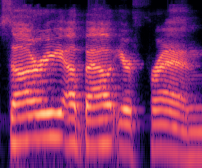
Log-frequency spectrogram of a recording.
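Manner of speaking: booming, very loud, slow, high, drawn-out yell. Player yelling in character, very loud and slow, like an American tourist. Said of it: "very loud and slow, like an American tourist".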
